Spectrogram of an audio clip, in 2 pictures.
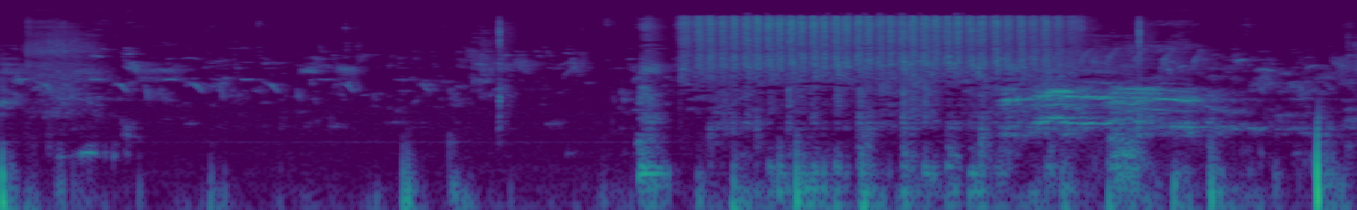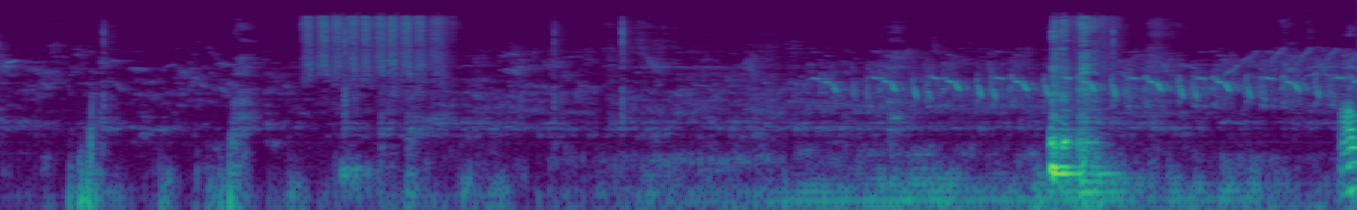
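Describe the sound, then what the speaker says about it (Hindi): Two palms rubbed together during an eye massage make a soft, brisk friction swish in two short stretches, with faint birdsong and scattered light handling noises in a quiet room. "दोनों हथेलियों को आपस में रगड़े"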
